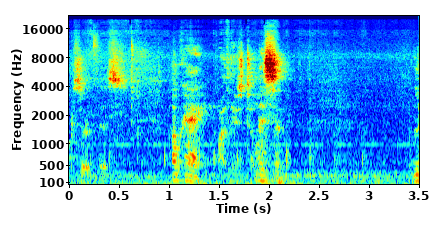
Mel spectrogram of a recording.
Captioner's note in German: flüstert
